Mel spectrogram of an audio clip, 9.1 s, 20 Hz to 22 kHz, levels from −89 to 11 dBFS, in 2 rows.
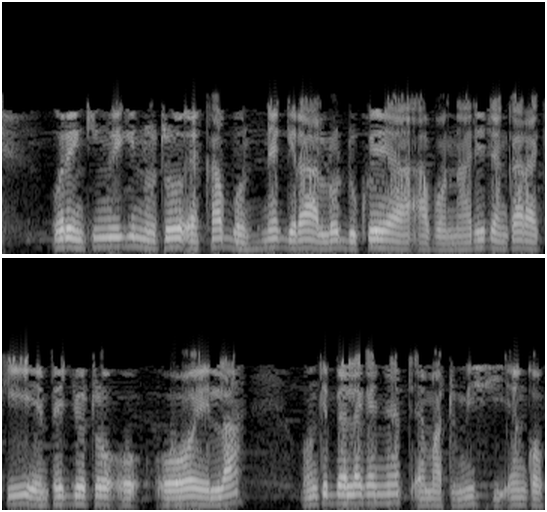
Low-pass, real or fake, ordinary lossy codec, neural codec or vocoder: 19.8 kHz; real; AAC, 16 kbps; none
